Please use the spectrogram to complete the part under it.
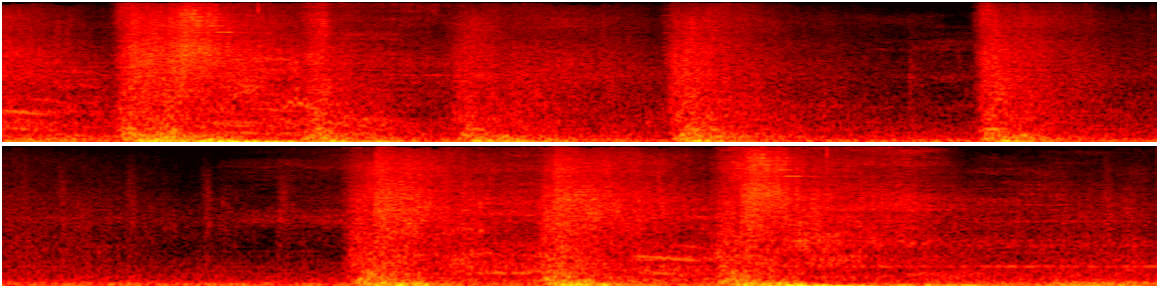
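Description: Blades slash and strike bodies in quick bursts.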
